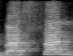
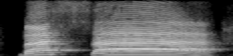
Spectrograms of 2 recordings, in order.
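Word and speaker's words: بسا: Bacanya bukan basan ya bun, bassa.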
